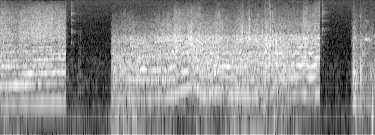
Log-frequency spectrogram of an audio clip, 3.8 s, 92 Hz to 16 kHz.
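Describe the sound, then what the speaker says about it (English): An Audi 90 race car engine screams at high revs, cutting out abruptly twice as it passes, loud and sharp with brief gaps of near silence. "That's probably one of the better race cars of all time, the Audi 90."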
